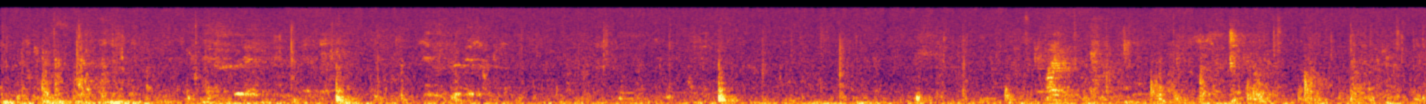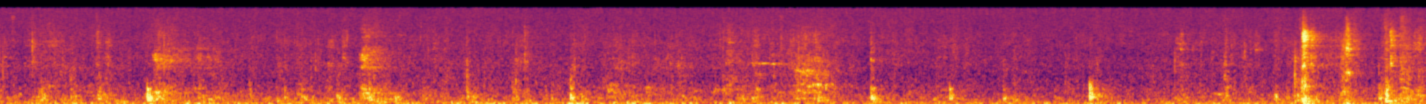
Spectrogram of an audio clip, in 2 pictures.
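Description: Footsteps shuffle and knock on a wooden stage as singers move into place.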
